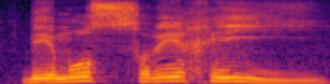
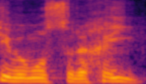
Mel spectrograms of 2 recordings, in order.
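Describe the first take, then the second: First: Slow "بمصرخي" with a long doubled ya at the end; held final ya. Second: "بمصرخي" cut short at the end; dropped final ya. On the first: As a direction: let the last ya of "بمصرخي" flow on. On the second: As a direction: chop off the doubled ya in "بمصرخي". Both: Shown as a demonstration. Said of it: "ما أقولش بمصرخي".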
